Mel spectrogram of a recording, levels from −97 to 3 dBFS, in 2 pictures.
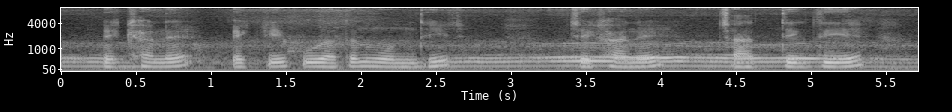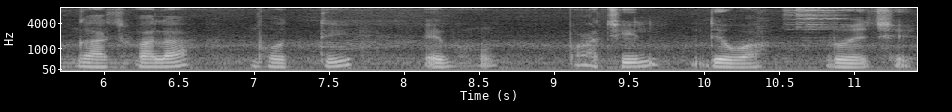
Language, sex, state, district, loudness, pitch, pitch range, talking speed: Bengali, male, West Bengal, Paschim Medinipur, -26 LUFS, 155 Hz, 145-165 Hz, 70 wpm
